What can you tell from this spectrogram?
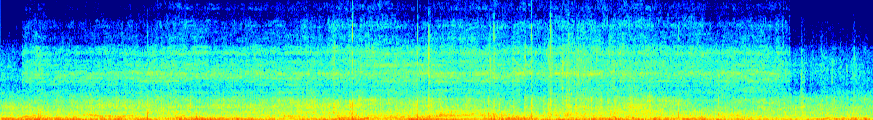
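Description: A Mondraker Vantage mountain bike ridden fast down a dirt singletrack: wind rushes over the camera microphone, the tyres rumble over the trail, and the bike gives scattered sharp rattles and clicks. The high hiss drops away near the end.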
